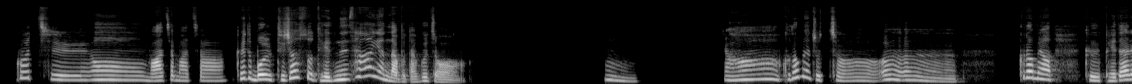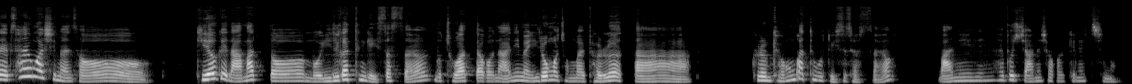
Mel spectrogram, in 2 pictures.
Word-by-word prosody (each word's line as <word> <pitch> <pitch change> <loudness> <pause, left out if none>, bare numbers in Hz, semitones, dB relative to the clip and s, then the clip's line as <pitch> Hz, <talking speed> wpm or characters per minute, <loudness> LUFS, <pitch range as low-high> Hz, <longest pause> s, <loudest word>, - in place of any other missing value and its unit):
그렇지. 210 -9 -2
어 205 -2 +1
맞아 180 +4 +3
맞아. 170 -1 -4
그래도 275 0 0
뭘 230 0 +8
드셨어도 255 +6 +2
되는 195 +6 +4
상황이었나보다. 240 - +1
그죠? 115 - -2 1.4
음. 170 -9 -5 0.9
아 225 +4 +2
그러면 320 +2 +1
좋죠. 205 -3 -3
어어. 170 - -3 0.6
그러면 265 -8 +5 0.3
그 180 -3 +1
배달 195 +7 +3
앱 215 - +3
사용하시면서 155 - 0 0.4
기억에 245 +4 +7
남았던 165 -1 +1
뭐 140 0 0
일 155 +5 0
같은 220 -2 +3
게 - - -3
있었어요? 170 - -4
뭐 160 - -9
좋았다거나 150 -2 0
아니면 170 +4 -3
'이런거 190 +6 +3
정말 150 -6 -7
별로였다.' 135 -6 -1 0.6
그런 185 -2 +1
경험 170 +5 -5
같은 235 -4 -2
것도 180 -9 -8
있으셨어요? 115 - -10 0.4
많이 165 +7 -3 0.2
해 200 - -8
보시지 205 0 -3
않으셔 160 +3 -8
갔긴 145 +1 -15
했지만. 140 -6 -11
175 Hz, 290 characters per minute, -20 LUFS, 150-215 Hz, 1.4 s, 뭘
